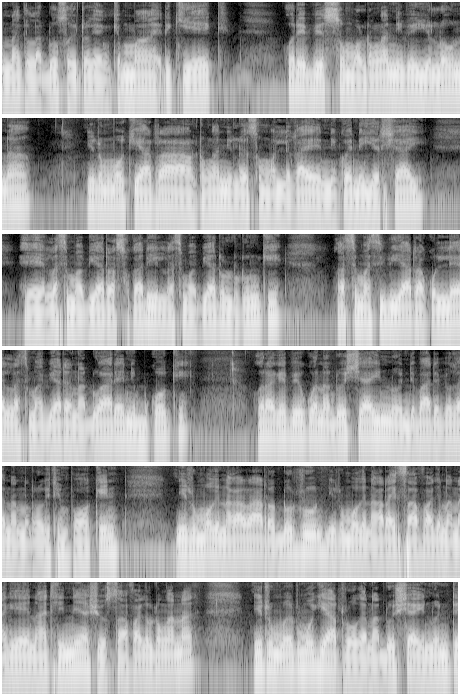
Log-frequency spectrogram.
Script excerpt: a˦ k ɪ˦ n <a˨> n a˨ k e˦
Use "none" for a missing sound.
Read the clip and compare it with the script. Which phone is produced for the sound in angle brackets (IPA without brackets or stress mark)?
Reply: a˨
